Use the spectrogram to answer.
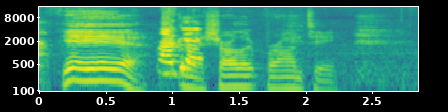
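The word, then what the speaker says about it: Brontë: who's the author of jane eyre charlotte branski bronski i don't know how to pronounce that is that like bro bronson bronski i think it is i think it's bronte bronte something is that right yeah yeah yeah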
